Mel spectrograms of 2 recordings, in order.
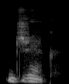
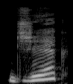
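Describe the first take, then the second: First: "Джек." said softly with a falling tune; falling statement. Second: "Джек?" rising, louder and higher; "Джек?" asked in disbelief, rising tune; questioning rise. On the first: Узнаёт Джека, спокойно утверждает. (тихо, с понижением: «Джек.») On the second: Не верит, что это Джек. (вопросительно, с подъёмом: «Джек?») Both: A narrator's reading.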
